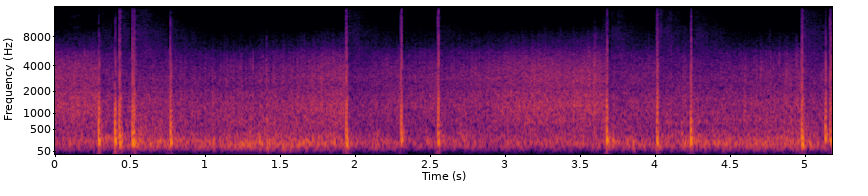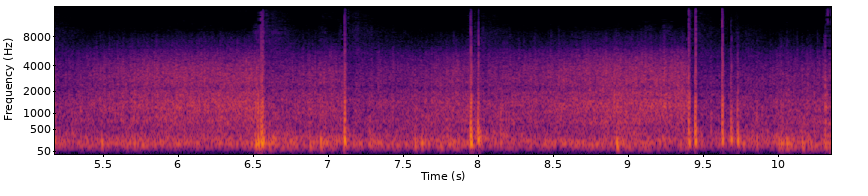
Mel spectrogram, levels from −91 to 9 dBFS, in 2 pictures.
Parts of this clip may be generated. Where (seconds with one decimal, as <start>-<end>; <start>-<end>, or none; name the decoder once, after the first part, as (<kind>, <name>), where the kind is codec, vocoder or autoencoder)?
none

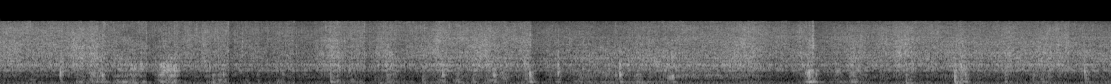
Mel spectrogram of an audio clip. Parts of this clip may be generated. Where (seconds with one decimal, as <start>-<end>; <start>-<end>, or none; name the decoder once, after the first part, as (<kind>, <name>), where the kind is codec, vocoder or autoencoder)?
none

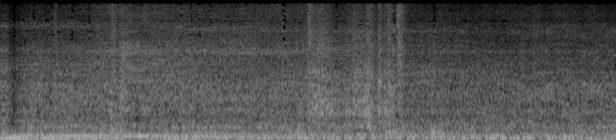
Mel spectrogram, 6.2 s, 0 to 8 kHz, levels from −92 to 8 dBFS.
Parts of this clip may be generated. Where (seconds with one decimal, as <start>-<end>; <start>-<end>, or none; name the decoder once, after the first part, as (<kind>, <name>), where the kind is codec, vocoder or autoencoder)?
1.1-1.5 (codec, SNAC); 5.2-6.2

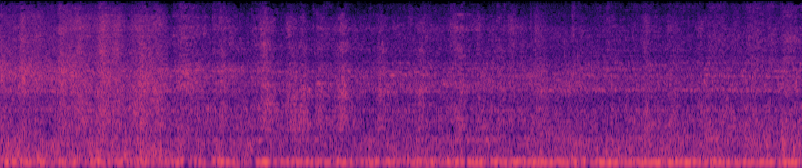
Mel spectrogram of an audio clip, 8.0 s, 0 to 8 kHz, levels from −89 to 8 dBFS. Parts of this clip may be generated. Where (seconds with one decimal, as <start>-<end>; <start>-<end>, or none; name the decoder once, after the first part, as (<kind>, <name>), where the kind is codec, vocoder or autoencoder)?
5.2-5.8 (codec, SNAC)

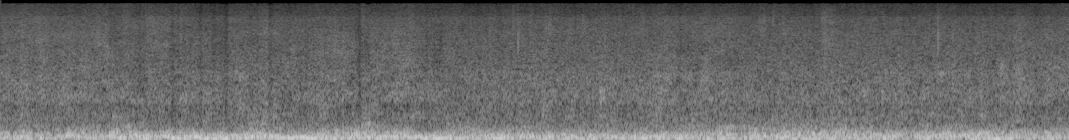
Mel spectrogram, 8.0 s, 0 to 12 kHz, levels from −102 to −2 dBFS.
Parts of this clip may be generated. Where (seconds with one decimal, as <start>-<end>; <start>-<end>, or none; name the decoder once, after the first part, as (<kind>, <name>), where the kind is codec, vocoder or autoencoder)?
0.0-3.5 (codec, SNAC); 4.8-5.7; 7.6-8.0

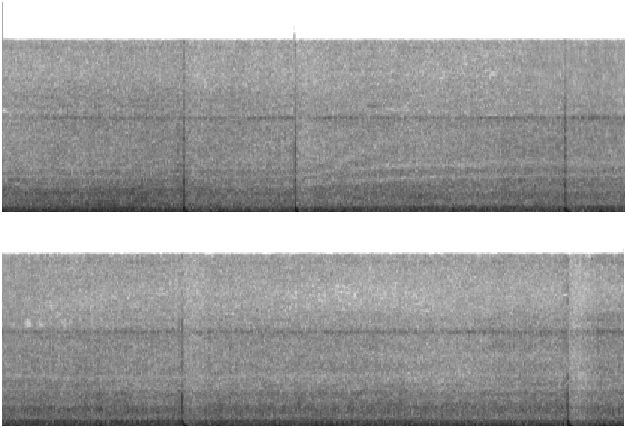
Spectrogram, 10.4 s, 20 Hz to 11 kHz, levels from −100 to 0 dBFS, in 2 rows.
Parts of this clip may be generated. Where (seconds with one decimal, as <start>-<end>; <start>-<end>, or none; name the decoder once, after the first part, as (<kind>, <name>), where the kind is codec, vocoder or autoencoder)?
4.4-5.4 (vocoder, Vocos)

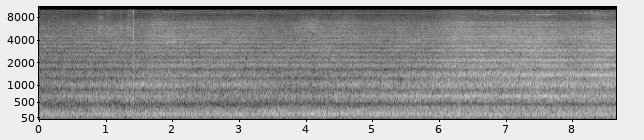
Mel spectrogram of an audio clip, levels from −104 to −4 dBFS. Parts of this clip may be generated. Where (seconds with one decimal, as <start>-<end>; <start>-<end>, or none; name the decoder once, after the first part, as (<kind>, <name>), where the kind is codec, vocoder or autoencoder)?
0.0-0.9 (vocoder, BigVGAN v2); 4.1-4.7; 5.2-7.5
